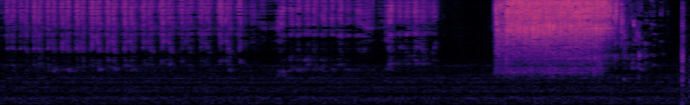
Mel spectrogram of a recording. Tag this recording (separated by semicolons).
toothbrush; teeth; toothpaste; tooth; brush; brushing; paste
